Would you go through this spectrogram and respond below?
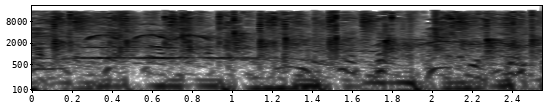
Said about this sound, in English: Well, no, you cannot guess. You cannot speak before you get the applause.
